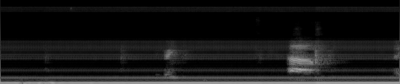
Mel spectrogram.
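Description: A steady low electrical hum, with a faint buzz of fixed tones over it, runs unchanged under brief speech.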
